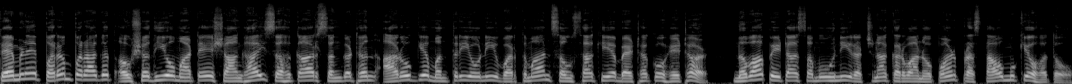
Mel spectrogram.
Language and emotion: Gujarati, neutral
